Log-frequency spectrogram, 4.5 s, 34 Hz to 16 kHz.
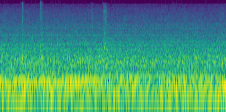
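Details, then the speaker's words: American Standard/Trane AC condensing unit, 246 V measured, powered with the capacitor removed: low steady electrical hum with no start-up surge; compressor trying but unable to start without its capacitor. "you might hear the compressor humming trying to start but without the capacitor it's not going to be able to"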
